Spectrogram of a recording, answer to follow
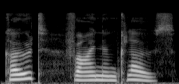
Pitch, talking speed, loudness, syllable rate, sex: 205 Hz, 100 wpm, -18 LUFS, 3.1 syllables/s, female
